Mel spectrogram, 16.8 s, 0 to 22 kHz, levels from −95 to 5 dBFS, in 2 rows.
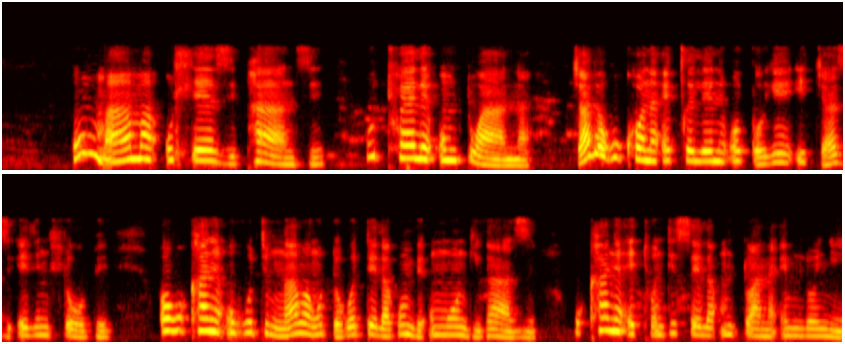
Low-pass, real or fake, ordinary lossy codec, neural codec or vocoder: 7.2 kHz; real; Opus, 32 kbps; none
